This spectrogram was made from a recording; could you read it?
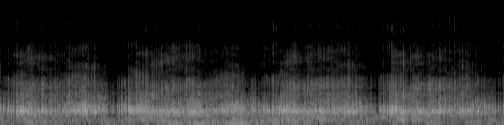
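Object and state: Rubber noodle-texture mat scratched.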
